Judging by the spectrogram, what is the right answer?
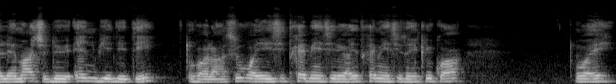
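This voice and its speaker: A man with a fairly high voice walks viewers through a betting tutorial on screen. He goes step by step, repeats himself often and keeps checking in with "ok" and "voilà." The delivery is loose and casual, and he speaks straight to the audience. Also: darkish tone. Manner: explains step by step, repeats phrases, frequent "voilà" and "ok"; addresses viewers directly, informal. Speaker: sports betting tipster.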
